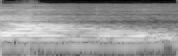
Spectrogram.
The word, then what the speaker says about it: Amoim: Se lê Amon, mas se escreve Amoim.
